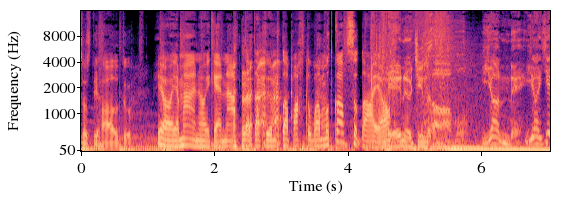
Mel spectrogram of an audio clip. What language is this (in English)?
Finnish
